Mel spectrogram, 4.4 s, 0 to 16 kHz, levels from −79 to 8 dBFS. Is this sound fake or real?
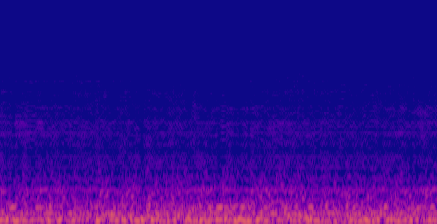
fake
